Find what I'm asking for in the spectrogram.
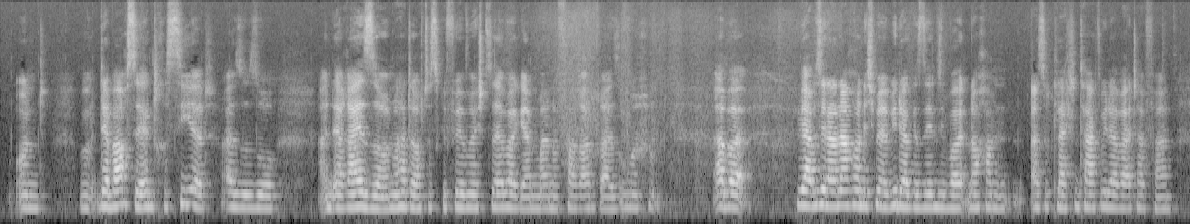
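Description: Monotone, flat intonation marks a woman's medium-pitched voice. She speaks at a very fast pace. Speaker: travel podcaster on a cycling trip. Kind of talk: casual chat. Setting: guesthouse in a mountain village.

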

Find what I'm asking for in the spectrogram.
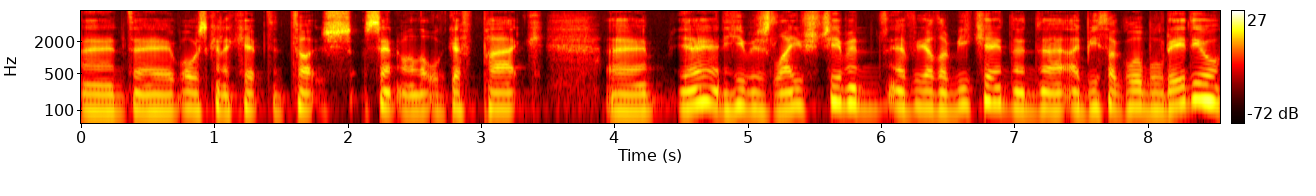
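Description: On a very clean recording with a silent background, a man speaks with a Scottish accent at a moderate pace. His pitch is fairly low and his intonation fairly even. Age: 40s. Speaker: clothing brand owner and cancer patient. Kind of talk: casual interview. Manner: talkative.

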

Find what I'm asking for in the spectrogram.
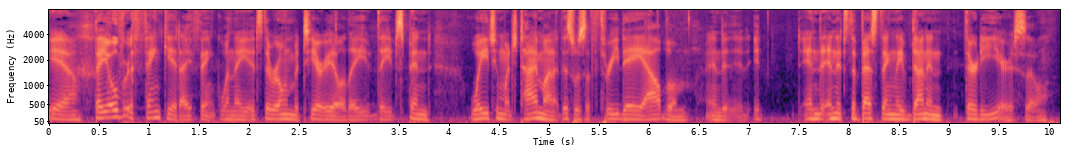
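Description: A man talks at a moderate pace with a medium pitch and ordinary pitch variation. Noticeable background noise can be heard. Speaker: music journalist. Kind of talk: panel discussion. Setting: studio.

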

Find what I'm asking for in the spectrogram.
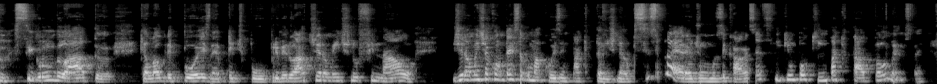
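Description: Here a man talks very fast. His pitch is fairly high and his intonation lively. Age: 20s. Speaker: podcast co-host, art director. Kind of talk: casual chat.

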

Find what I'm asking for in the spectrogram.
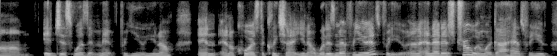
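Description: A woman has an unremarkable speaking voice, fairly high in pitch. She talks at a fairly quick pace with fairly even intonation. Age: young. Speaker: podcast co-host. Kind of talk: casual chat.

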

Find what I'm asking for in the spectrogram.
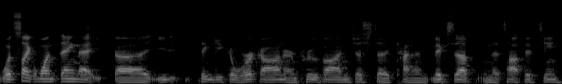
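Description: A normal speaking voice from a man with an American accent, medium in pitch, at a moderate pace with fairly even intonation. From Florida. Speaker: podcast host. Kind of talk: casual interview.

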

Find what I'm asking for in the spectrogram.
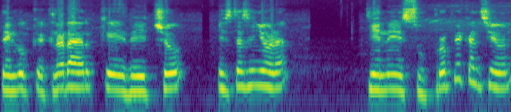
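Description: A man's high voice with ordinary pitch variation at a fairly slow pace. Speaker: podcast co-host. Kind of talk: reading aloud; casual chat.

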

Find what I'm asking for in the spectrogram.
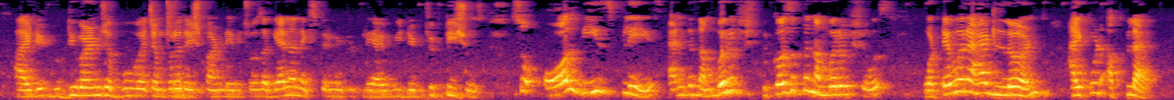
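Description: A woman's fairly high voice moves through very wide pitch swings and big swings in loudness. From Maharashtra, India. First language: Marathi (speaking Hindi). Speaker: stage actor. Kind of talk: interview conversation.

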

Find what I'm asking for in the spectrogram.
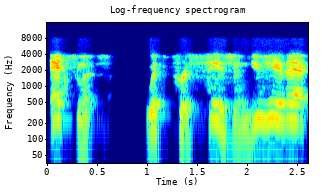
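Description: Her tone upbeat and enthusiastic, a woman speaks with very wide swings in pitch. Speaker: faith podcast host. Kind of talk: live interview show, faith-focused. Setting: live stream. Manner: upbeat, enthusiastic.

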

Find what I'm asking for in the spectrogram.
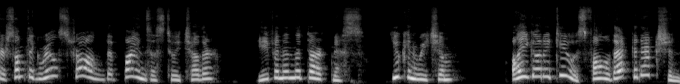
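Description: Someone rattles off lines at a very fast pace in a put-on character voice. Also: female-sounding voice, high pitch for a woman. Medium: game stream. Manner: earnest, encouraging.

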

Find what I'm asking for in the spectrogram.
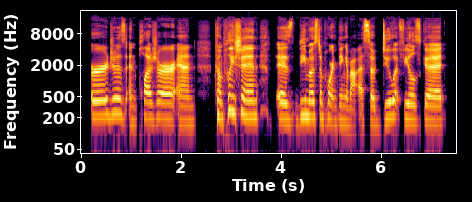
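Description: In a very clean recording with a silent background, a woman with a plain, everyday voice speaks at a fairly slow pace, medium in pitch, with ordinary pitch variation. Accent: American. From Texas. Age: 30s. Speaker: author and podcaster. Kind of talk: podcast interview.

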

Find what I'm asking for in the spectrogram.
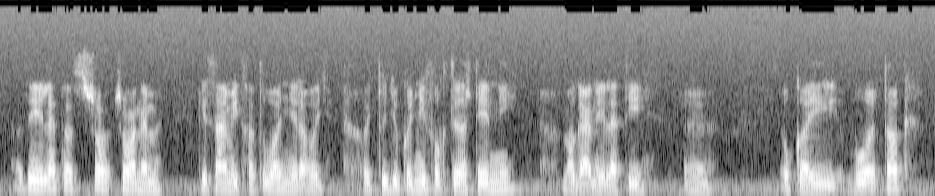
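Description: A man with a fairly high yet dark, mellow voice speaks in a monotone, flat intonation. He keeps a moderate pace broken by long, frequent pauses. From Hungary, Jászberény. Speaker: caricaturist. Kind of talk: interview. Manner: halting.

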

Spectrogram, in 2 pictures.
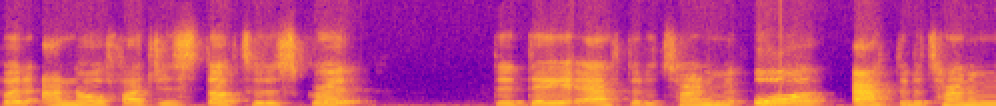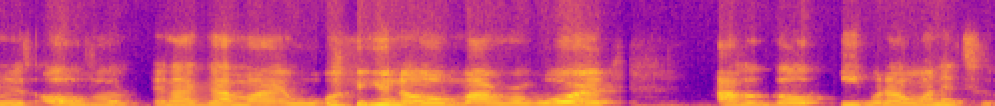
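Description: Here a woman speaks at a moderate pace. Her pitch is fairly high, with ordinary variation. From New York City, Harlem. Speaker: life coach. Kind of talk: casual chat.

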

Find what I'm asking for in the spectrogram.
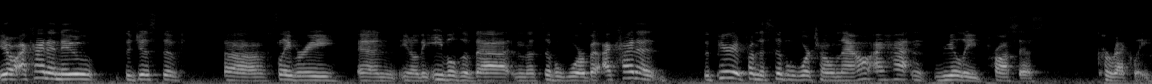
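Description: Here a woman talks at a moderate pace in a normal speaking voice, medium in pitch with ordinary pitch variation. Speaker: author and speaker; homeschooling mother. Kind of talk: casual interview chat.

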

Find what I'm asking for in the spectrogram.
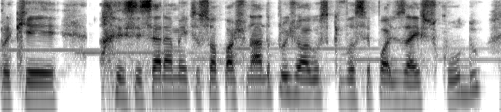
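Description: Noticeable background noise accompanies a man whose voice sits fairly high. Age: 20s. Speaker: podcast co-host. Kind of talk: casual chat.

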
